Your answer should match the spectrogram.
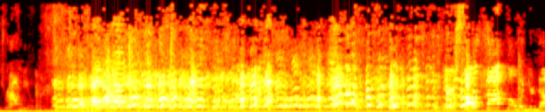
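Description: Theatre audience laughing together: a loud burst of many voices laughing at once that starts about a second in, holds for several seconds and dies down near the end.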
